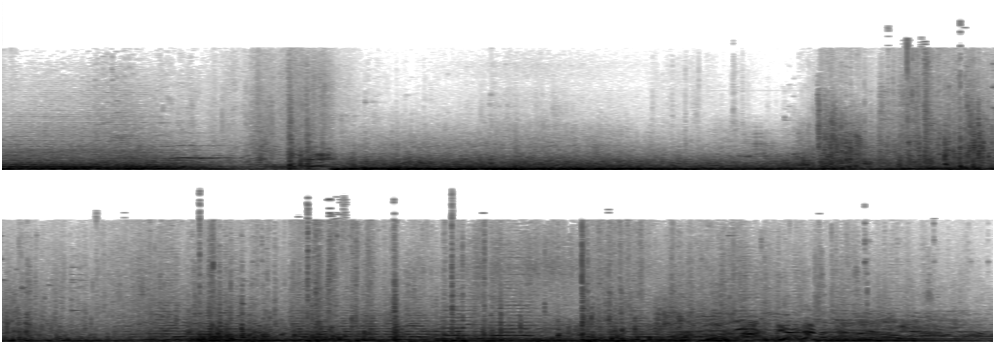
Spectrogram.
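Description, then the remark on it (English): A long, loud sci-fi explosion that roars and rumbles continuously, with crackling rock and fire debris, a brief dip, then a fresh blast that keeps churning to the end. “A big explosion. Very long explosion. It's kind of like a mix of all kinds of Star Wars explosions”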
